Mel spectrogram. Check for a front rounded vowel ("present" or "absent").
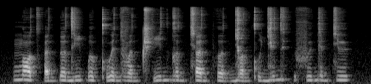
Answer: absent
